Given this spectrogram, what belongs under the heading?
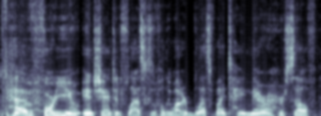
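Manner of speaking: high-pitched showman's sales spiel; rabble-rousing pitch. Acted. Stallholder inviting future customers to make a deal, rabble-rousing pitch. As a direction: beckon the crowd in like a market hawker. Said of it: "about to do a performance to get everybody's attention".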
